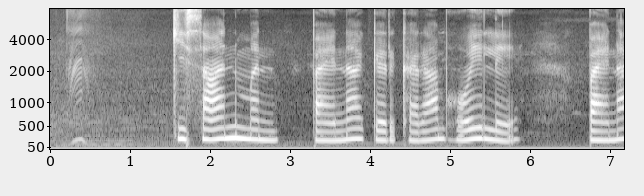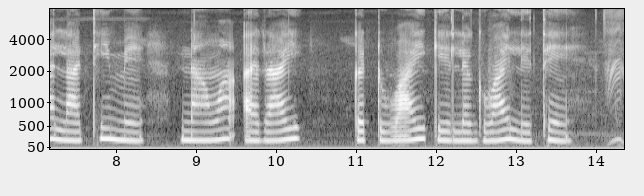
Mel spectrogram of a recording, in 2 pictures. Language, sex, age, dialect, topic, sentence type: Chhattisgarhi, female, 18-24, Northern/Bhandar, agriculture, statement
